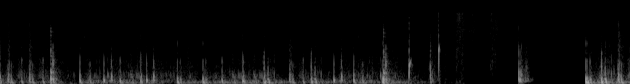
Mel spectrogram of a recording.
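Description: Blocky wood is struck repeatedly with quick dull knocks.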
